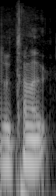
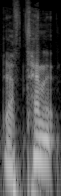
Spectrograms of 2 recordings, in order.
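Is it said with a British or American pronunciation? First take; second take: American; British. First: It is said with an American pronunciation. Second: It is said with a British pronunciation.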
